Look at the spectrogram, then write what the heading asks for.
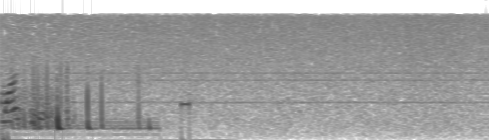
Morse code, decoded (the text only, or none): none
